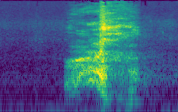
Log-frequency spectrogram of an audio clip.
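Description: One sharp, sudden sneeze bursts out on its own, loud against a quiet background.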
